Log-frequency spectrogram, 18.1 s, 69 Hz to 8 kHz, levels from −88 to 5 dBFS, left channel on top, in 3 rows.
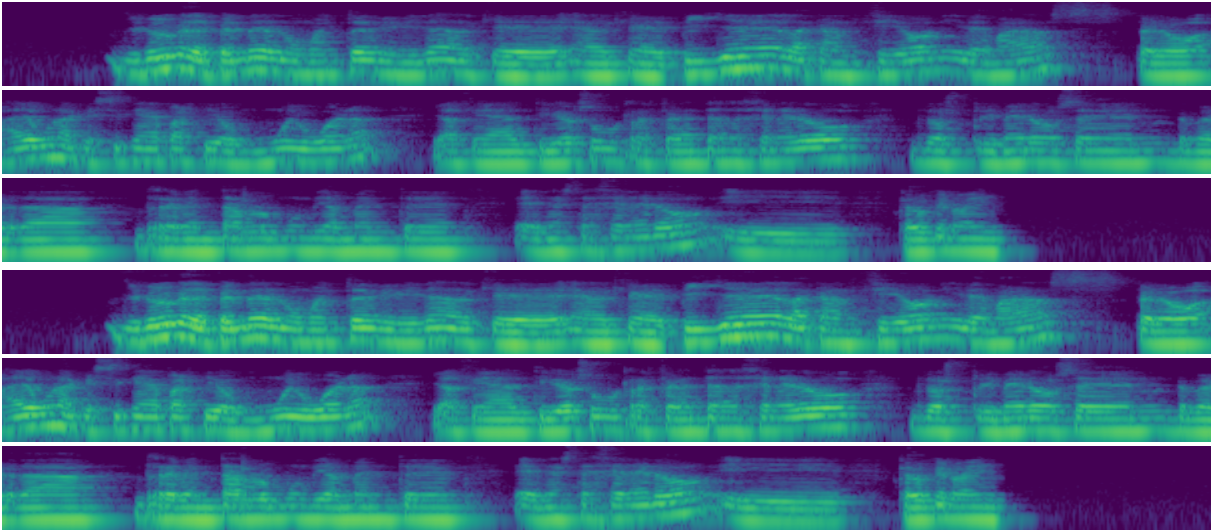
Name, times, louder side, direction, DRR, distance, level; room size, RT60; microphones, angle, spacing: voice 1, 0.5-17.1, right 3 dB, 50° right, 0.4 m, -27 dB
7.4 x 2.6 x 2.7 m
head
